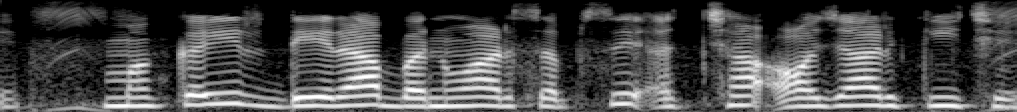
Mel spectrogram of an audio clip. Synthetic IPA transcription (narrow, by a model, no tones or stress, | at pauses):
məkəiɾɖeːɾabənwaːɾsɐbseʔɐtːʃʰaʔɔːd͡ʒaːɾkit͡ʃʰɛ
